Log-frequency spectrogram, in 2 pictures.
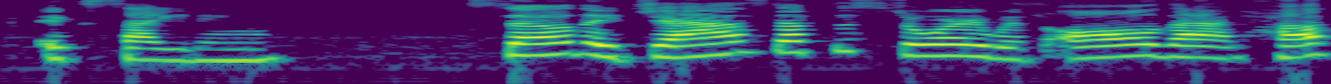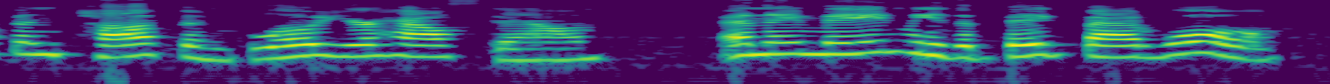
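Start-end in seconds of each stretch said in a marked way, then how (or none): none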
